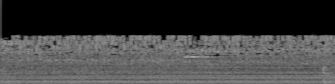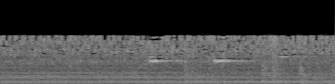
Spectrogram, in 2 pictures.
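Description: Hydraulic scrap metal baler's power unit, an electric motor driving the hydraulic pump, running with a steady hum of several tones. A few brief high whistles come through, mostly in the second half.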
